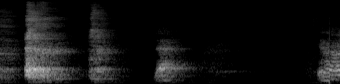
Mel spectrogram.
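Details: Nurse's acted demonstration of the effective cough technique for clearing sputum: after deep breaths and a 1–2 second breath-hold, three forceful, separate coughs.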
